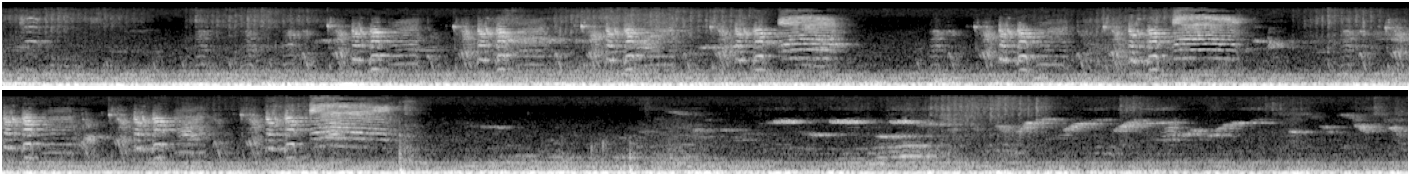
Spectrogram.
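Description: Small aviary birds chirping: a run of short high calls and buzzy trills, then a few clear high notes and a quick falling series near the end, over a steady low hum.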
